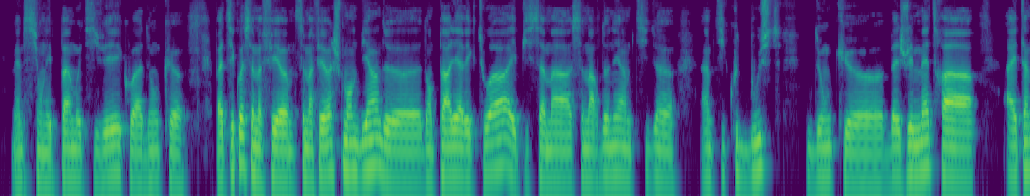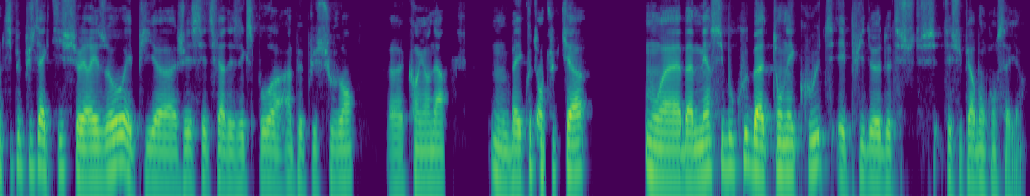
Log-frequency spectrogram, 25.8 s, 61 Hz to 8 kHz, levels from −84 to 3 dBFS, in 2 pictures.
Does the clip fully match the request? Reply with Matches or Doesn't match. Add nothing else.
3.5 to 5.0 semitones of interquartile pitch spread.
Doesn't match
